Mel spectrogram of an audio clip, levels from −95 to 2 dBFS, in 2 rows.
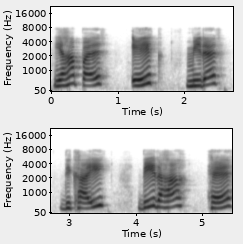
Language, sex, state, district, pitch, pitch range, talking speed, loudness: Hindi, female, Himachal Pradesh, Shimla, 285 Hz, 260-350 Hz, 90 wpm, -13 LUFS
